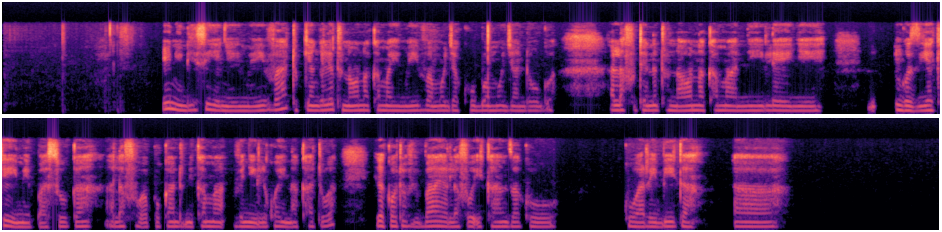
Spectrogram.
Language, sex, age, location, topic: Swahili, female, 25-35, Kisumu, agriculture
